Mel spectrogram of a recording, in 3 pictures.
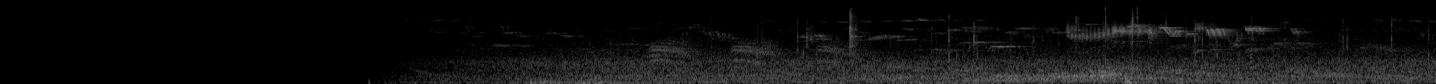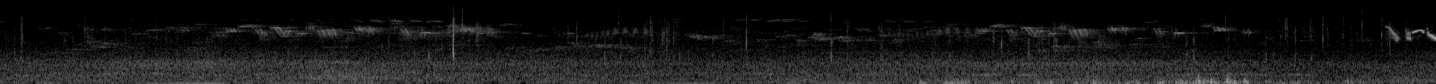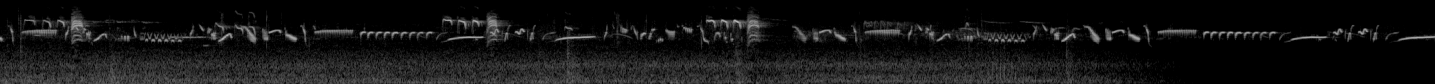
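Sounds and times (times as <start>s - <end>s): outdoor background hiss: 3.7s - 26.1s, 28.0s - 40.6s
small birds chirping: 3.8s - 43.0s.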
